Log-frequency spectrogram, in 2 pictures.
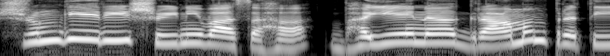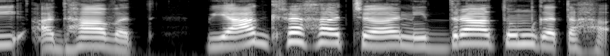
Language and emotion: Sanskrit, neutral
